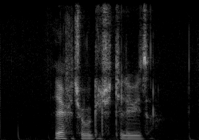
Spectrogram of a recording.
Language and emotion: Russian, neutral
